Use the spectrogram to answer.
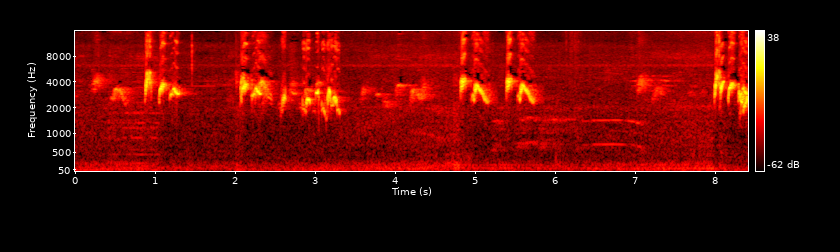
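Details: Female red-whiskered bulbul singing to rouse males and encourage newly caught birds to sing more. Repeated bursts of sweet, bubbling slurred notes every couple of seconds, with faint soft tonal whistles beneath.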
